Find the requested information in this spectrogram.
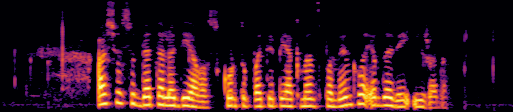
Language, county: Lithuanian, Šiauliai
